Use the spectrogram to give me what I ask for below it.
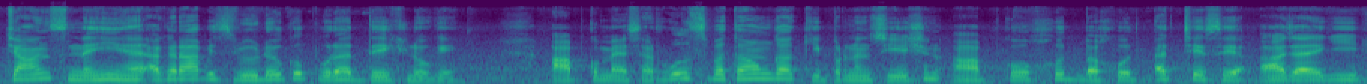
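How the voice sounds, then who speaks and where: A man's voice: on the high side, slight background noise. A man teaching English pronunciation in a video lesson. He explains step by step, repeats key points and mixes English phrases into his speech.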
